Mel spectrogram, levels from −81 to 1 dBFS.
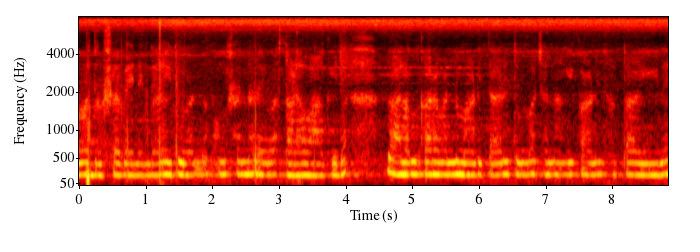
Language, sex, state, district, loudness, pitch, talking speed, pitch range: Kannada, female, Karnataka, Raichur, -26 LUFS, 215 Hz, 80 wpm, 205-220 Hz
